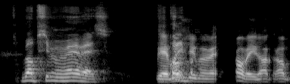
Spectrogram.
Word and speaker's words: Robeisy Ramirez: Robeisy Ramirez.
